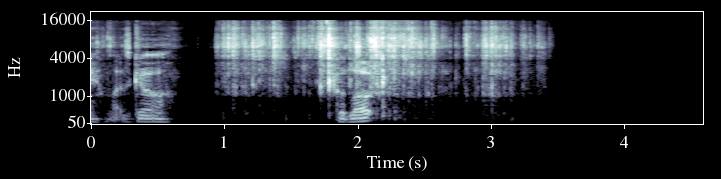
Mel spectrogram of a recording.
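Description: Foil card packs crinkle and rustle in hands.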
